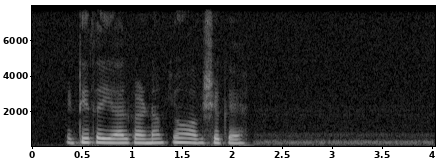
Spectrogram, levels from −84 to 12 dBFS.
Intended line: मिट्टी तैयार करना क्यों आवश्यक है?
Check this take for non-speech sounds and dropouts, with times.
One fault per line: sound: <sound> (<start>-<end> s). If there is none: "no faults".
no faults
